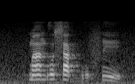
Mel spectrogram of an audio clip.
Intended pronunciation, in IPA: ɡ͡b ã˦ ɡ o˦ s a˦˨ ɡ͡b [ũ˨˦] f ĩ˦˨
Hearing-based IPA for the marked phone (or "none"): u˨˦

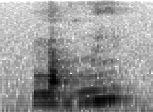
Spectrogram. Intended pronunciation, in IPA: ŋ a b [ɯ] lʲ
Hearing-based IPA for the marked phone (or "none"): ɯ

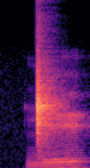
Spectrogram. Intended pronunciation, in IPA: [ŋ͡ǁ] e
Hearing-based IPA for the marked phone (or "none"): ŋ͡ǁ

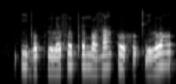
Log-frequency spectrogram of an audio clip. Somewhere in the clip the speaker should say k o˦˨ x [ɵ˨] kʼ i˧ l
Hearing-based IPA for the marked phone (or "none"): o˨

